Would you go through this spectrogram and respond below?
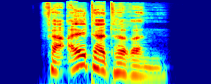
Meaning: inflection of veraltert: 1. strong genitive masculine/neuter singular comparative degree 2. weak/mixed genitive/dative all-gender singular comparative degree
- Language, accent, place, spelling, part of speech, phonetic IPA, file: German, Germany, Berlin, veralterteren, adjective, [fɛɐ̯ˈʔaltɐtəʁən], De-veralterteren.ogg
